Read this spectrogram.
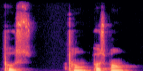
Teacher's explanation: We see with postpone, the T is silent. You don't hear it because it's between consonants. It's not postpone, it's postpone.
